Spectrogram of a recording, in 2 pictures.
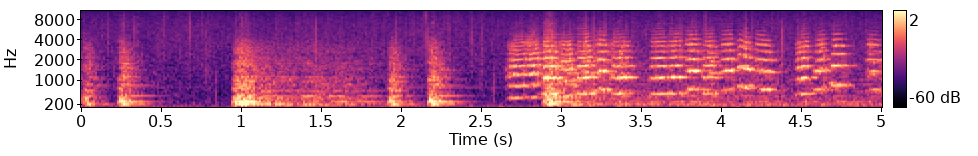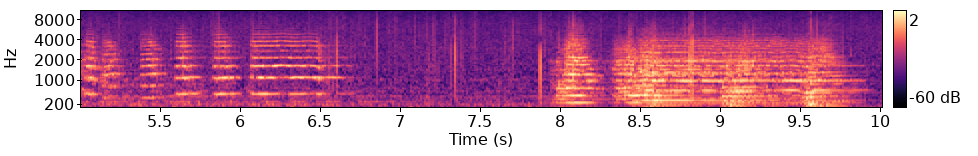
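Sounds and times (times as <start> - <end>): held brass notes: 2.6 - 6.8, 7.9 - 10.0
record surface clicks: 3.3 - 8.0.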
